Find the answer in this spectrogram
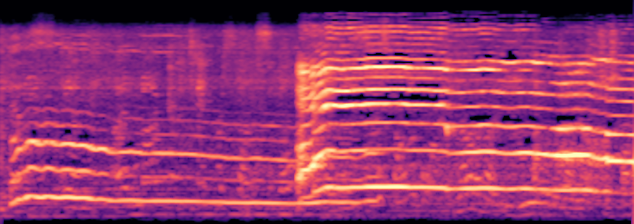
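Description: A wolf gives long, smooth howls, holding a low steady note before a second voice rises higher.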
